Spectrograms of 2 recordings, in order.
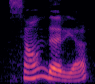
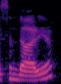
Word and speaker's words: Sara: I'm not even sure how many syllables at this point, but my first name is Sara in India. That's what you would say. In America, most people would say Sara.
